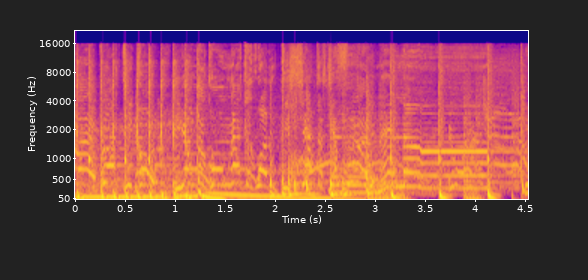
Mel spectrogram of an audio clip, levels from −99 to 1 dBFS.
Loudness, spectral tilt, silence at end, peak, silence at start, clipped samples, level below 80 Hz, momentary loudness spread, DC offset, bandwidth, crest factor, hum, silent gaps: -11 LUFS; -5 dB/octave; 0 s; 0 dBFS; 0 s; under 0.1%; -18 dBFS; 3 LU; under 0.1%; 16.5 kHz; 10 dB; none; none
